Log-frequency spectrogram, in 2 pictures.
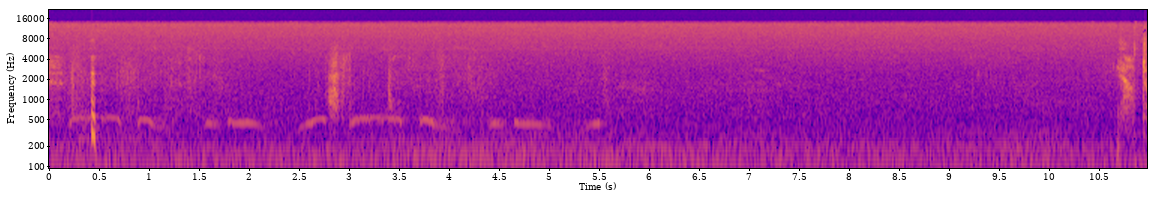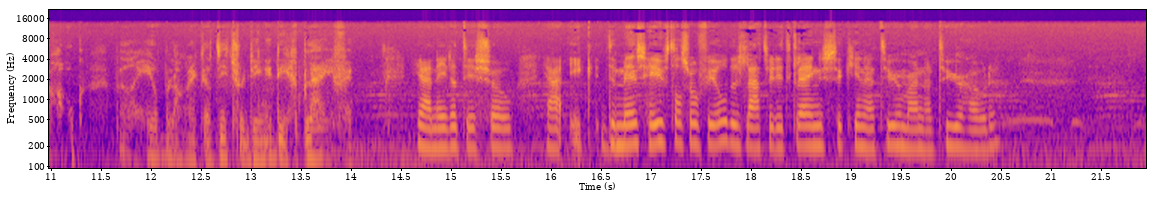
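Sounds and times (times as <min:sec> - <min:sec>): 
pigeon cooing outdoors in the countryside: 0:00.0 - 0:05.6, 0:20.0 - 0:21.9
faint steady hiss of noise: 0:00.0 - 0:21.9
speech: 0:10.9 - 0:20.6.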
